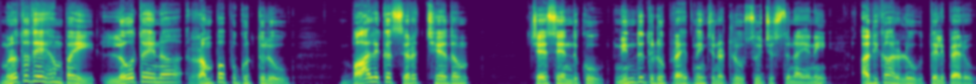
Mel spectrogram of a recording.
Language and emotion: Telugu, neutral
